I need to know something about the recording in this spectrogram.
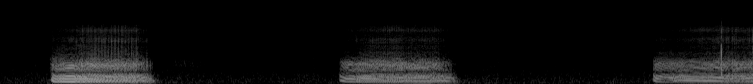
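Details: Sleeping cat snoring loudly: rattling snores each about a second long with quiet gaps, roughly 20 a minute; ordinary snoring.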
